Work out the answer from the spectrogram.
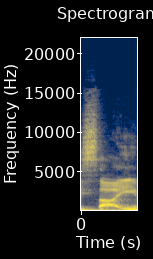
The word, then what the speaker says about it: psi: साई is equal to एल आई, इसे साई बोलते हैं, जो साउथ वाला नेम है ना SAI, वैसा ही साई, बट वो अलग बात है, इसकी जो स्पेलिंग होगी वो PSY होगी साई, बट आप साई समझो, साई बाबा।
